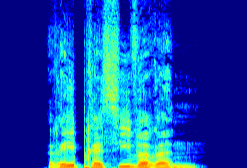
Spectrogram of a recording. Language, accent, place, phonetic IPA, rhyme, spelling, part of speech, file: German, Germany, Berlin, [ʁepʁɛˈsiːvəʁən], -iːvəʁən, repressiveren, adjective, De-repressiveren.ogg
- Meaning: inflection of repressiv: 1. strong genitive masculine/neuter singular comparative degree 2. weak/mixed genitive/dative all-gender singular comparative degree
